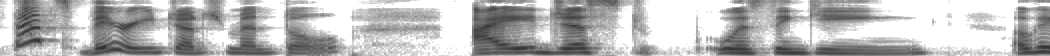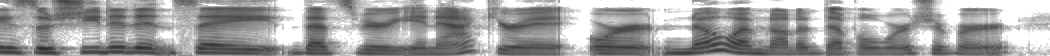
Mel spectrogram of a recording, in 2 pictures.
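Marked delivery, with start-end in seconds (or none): 0.1-1.7 put-on little, high, squeaky girl mouse voice. Quoting the girl mouse character, squeaky girl mouse voice. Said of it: "the girl mouse gets the squeaky voice and says".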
